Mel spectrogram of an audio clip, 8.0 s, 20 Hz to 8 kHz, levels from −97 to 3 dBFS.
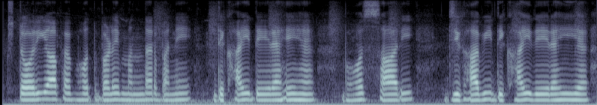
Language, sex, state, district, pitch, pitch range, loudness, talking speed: Hindi, male, Rajasthan, Nagaur, 175 Hz, 170-180 Hz, -24 LUFS, 145 wpm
